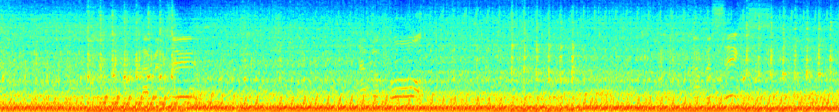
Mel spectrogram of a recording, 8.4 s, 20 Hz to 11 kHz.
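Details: 1998-2000 Lexus LS400 1UZ-FE VVT-i V8 on a standalone harness, warmed up with coolant temperature climbing: deep, even rumble at steady idle with no stumbles or missed beats; engine running healthy.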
